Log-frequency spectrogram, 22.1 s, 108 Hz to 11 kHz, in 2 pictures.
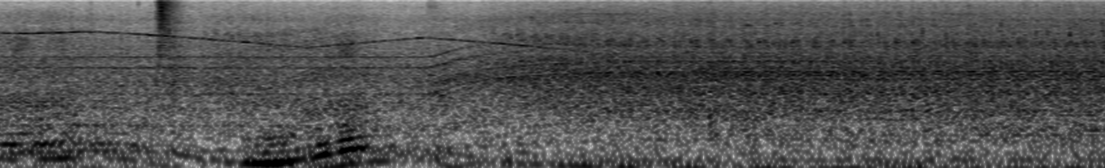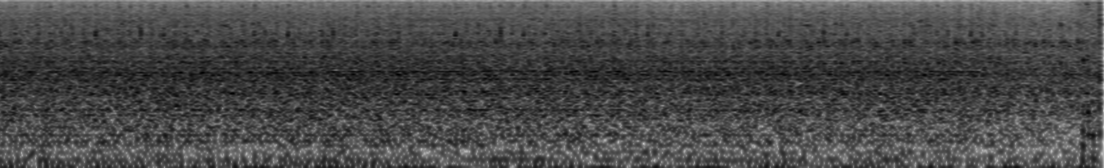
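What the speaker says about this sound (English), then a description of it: "Jake brake on this thing sounds good too." A semi truck's Jake brake in Farming Simulator 25, a loud, steady low engine drone that rises briefly at the start and then holds as a continuous rumble, no talk.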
